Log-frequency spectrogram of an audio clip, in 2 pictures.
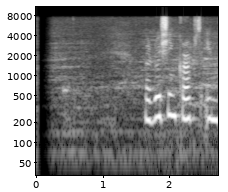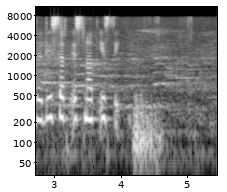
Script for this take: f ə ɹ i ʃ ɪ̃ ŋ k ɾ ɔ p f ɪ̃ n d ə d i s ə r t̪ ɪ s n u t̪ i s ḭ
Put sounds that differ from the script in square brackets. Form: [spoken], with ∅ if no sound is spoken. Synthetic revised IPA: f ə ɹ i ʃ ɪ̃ ŋ k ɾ ɔ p [s] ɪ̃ n d ə d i s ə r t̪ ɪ s n [ɔ] t̪ i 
